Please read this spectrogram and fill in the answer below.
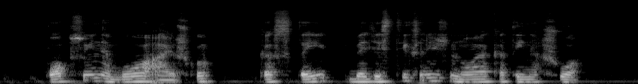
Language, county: Lithuanian, Klaipėda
